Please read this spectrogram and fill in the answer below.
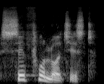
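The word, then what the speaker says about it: psephology: चलिए अगले पे आएंगे, सेफोलॉजिस्ट। सेफोलॉजिस्ट क्या करता है? जैसे हमारे यहाँ जब भी इलेक्शन होते हैं, चलिए आपको जाने नहीं कहा महाराज, आप यही रहें। चलिए, सेफोलॉजी। सेफोलॉजी में पीएससी, पी साइलेंट है सबसे पहले, तो स्पेलिंग पे ध्यान रखेंगे।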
